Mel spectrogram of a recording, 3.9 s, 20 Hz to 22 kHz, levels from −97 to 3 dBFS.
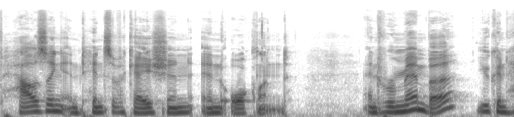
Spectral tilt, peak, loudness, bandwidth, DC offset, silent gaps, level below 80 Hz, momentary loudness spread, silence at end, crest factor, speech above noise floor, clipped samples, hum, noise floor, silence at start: -6 dB/octave; -12 dBFS; -30 LUFS; 15.5 kHz; under 0.1%; none; -52 dBFS; 12 LU; 0 s; 18 dB; 30 dB; under 0.1%; none; -60 dBFS; 0 s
